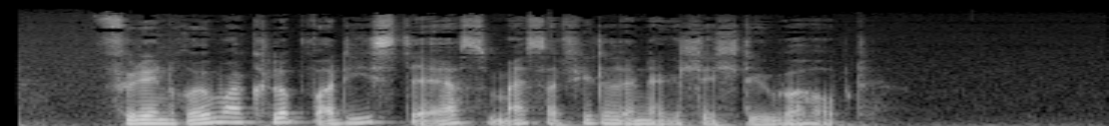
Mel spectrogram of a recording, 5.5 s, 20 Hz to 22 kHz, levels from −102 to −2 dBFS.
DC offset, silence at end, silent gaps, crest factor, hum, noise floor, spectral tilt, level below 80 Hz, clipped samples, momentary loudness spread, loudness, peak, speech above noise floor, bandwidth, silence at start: under 0.1%; 1.2 s; none; 18 dB; none; -63 dBFS; -5.5 dB/octave; -46 dBFS; under 0.1%; 9 LU; -29 LUFS; -12 dBFS; 35 dB; 14 kHz; 0.1 s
